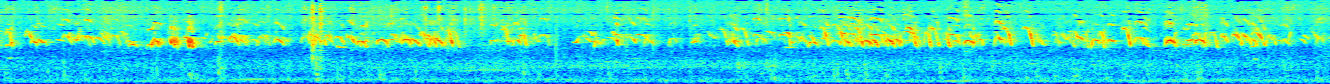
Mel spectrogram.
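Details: Two-week-old chicken chicks peeping continuously, a flock of many high, short chirps overlapping in dense bursts, with a low background hum throughout.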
